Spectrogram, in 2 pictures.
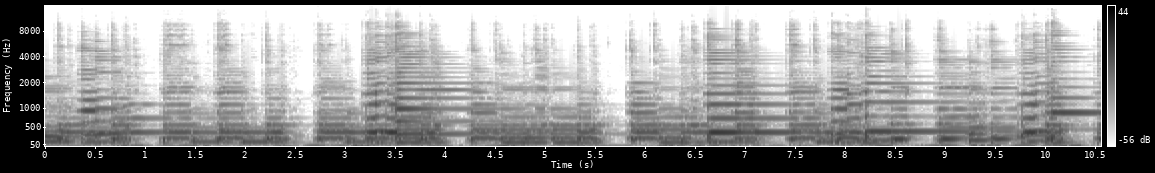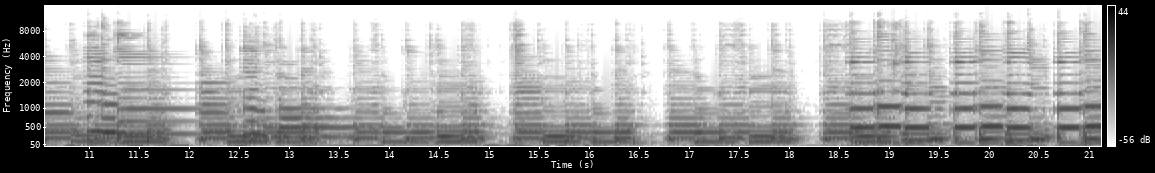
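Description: Two nylon-string classical guitars playing a plucked instrumental duet, the notes ringing over a repeating lower pattern in the bass.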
